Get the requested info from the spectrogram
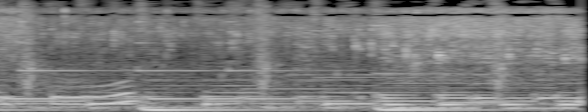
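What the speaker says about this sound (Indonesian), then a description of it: "Nah gorengnya gak usah terlalu mateng karena nanti juga tambah kering." Gourami fish frying in oil in a small pan gives a constant close crackling sizzle, with a few dull knocks and thuds from handling the pan mixed in.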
